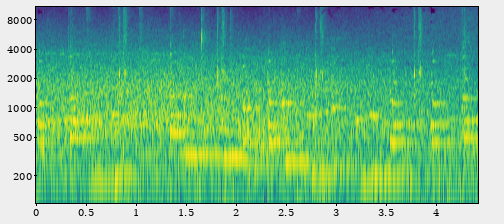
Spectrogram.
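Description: Background music: a melody of short held notes stepping up and down over regular percussion hits.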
